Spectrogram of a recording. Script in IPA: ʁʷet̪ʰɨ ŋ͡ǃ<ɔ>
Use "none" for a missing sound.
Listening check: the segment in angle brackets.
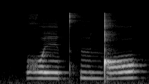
ɔ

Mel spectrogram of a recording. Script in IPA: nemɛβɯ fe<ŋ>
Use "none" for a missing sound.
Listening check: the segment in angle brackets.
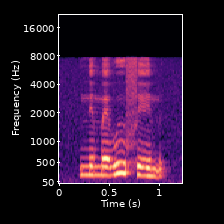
m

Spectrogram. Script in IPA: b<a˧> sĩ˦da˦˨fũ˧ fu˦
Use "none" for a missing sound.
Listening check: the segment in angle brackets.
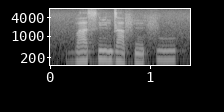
a˧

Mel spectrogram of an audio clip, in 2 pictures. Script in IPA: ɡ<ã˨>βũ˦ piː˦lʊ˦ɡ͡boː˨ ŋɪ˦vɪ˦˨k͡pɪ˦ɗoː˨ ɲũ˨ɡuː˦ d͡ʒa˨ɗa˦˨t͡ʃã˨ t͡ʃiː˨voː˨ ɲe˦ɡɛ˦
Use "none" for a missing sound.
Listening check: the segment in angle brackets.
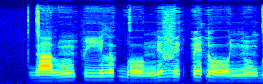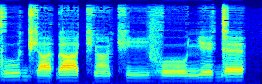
a˨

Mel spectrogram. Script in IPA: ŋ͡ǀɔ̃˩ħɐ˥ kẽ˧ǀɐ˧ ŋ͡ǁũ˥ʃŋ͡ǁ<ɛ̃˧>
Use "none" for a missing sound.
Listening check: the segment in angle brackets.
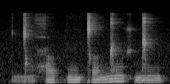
ẽ˧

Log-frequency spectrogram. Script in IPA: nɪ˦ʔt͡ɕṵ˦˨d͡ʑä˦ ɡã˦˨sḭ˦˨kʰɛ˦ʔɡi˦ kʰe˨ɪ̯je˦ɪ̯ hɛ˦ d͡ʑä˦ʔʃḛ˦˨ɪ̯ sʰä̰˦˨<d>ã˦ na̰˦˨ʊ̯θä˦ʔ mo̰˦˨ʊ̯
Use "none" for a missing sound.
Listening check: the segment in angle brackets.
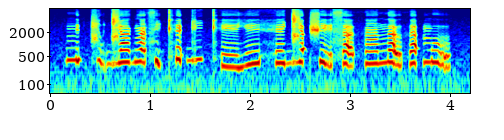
θ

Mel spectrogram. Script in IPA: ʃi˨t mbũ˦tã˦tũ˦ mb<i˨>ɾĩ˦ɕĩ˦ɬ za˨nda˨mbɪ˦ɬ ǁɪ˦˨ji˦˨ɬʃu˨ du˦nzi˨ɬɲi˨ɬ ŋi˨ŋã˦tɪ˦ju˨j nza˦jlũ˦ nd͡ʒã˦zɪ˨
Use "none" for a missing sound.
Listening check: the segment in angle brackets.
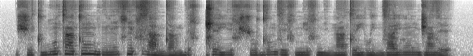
ĩ˨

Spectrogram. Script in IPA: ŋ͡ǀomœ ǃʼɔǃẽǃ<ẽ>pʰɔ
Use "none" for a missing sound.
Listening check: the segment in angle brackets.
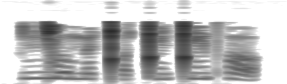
ẽ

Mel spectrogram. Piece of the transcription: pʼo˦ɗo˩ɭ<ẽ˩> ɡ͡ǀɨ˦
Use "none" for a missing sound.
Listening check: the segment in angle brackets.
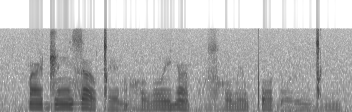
ĩ˩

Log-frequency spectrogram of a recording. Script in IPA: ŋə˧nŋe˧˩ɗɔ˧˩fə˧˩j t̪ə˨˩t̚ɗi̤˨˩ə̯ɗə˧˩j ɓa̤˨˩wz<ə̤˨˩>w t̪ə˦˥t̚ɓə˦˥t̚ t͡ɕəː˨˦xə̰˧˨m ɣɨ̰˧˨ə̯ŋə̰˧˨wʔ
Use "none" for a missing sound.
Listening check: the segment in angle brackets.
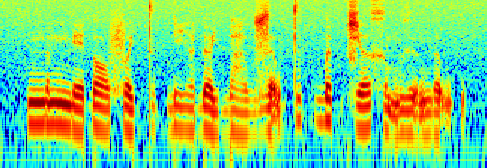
ə̰˧˥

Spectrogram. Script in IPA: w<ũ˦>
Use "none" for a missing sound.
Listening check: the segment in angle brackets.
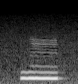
ũ˦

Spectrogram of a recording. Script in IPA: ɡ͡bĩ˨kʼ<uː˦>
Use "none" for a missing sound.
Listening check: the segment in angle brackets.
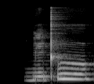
uː˦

